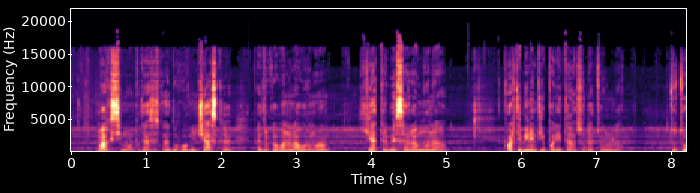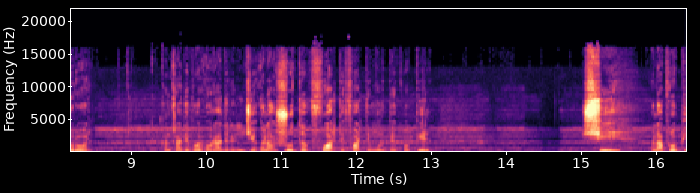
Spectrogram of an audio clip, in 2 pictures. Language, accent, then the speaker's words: Romanian; Romania; suntem români, suntem creștini aici de 2000 de ani și nu trebuie să ne dezicem de trecutul nostru.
